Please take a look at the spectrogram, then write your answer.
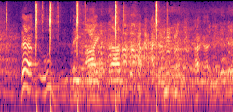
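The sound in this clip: Gun clicking empty with no bullets: several dry, sharp clicks of the trigger and hammer scattered among excited voices and chatter.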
